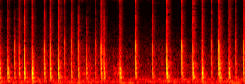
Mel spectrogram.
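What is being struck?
Acrylic plastic clipboard.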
